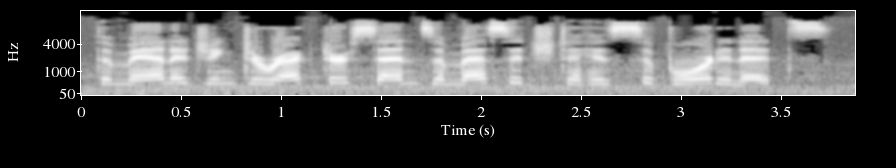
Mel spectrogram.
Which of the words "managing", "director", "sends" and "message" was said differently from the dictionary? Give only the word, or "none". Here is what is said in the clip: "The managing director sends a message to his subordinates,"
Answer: none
